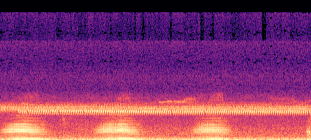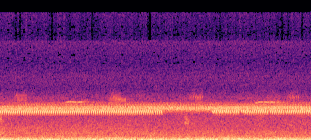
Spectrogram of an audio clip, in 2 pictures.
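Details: Frogs calling through the night: three rasping, pulsed croaks with a buzzy harmonic ring, spaced about a second apart, followed by quieter gaps, all over a steady high-pitched insect drone.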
